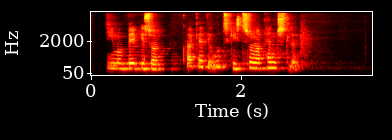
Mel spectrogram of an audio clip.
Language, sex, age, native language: Icelandic, female, 60-69, Icelandic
